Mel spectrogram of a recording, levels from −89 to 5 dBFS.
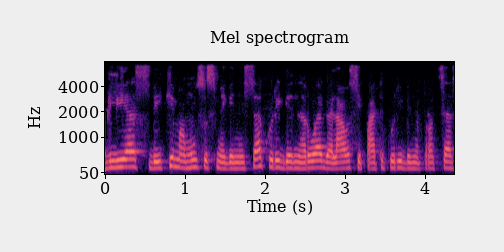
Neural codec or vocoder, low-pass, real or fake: none; 7.2 kHz; real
